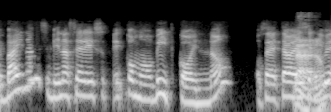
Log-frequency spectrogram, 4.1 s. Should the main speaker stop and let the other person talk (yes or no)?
no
